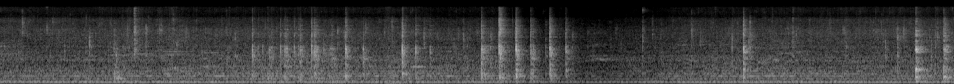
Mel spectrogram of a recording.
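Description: Minced meat and onions sizzling in a pressure cooker, with a run of sharp clinks and taps a few seconds in as spices are tipped and scraped off a ceramic plate into the pot. The sizzle dips briefly around the middle, and two more taps come near the end.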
